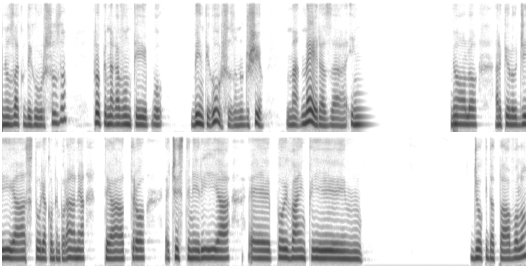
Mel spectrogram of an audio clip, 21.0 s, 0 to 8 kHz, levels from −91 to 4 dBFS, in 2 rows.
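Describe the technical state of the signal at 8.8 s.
At 8.8 s the signal is near-silent, inside a long network dropout running from 7.10 to 9.03 s. No audio likely arrived, so the receiver briefly extended the last sound, then fell to silence for about 1.5 s. About a second is lost outright. The waveform shows a flat line and the spectrogram an empty column, with no energy below the call path's 8 kHz ceiling.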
